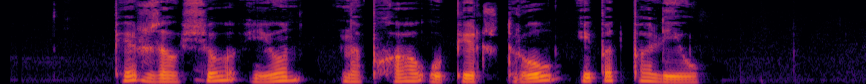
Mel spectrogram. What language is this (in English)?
Belarusian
